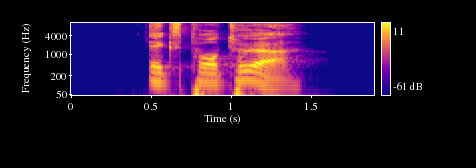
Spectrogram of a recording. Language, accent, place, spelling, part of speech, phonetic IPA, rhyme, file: German, Germany, Berlin, Exporteur, noun, [ɛkspɔʁˈtøːɐ̯], -øːɐ̯, De-Exporteur.ogg
- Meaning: exporter (male of unspecified sex) (can also be an organization)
